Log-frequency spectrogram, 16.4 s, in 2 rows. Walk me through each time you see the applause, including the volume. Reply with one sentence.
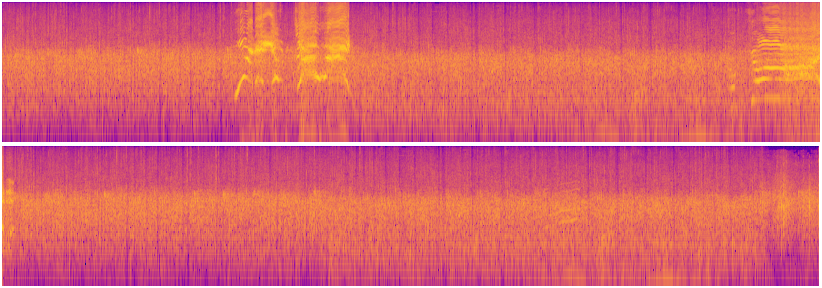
The applause can be heard from 0.0 to 16.3 s, at a steady volume.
